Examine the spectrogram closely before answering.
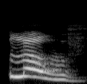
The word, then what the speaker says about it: clothe: Remember, your tongue must be outside and ensure you can feel vibration. Them.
